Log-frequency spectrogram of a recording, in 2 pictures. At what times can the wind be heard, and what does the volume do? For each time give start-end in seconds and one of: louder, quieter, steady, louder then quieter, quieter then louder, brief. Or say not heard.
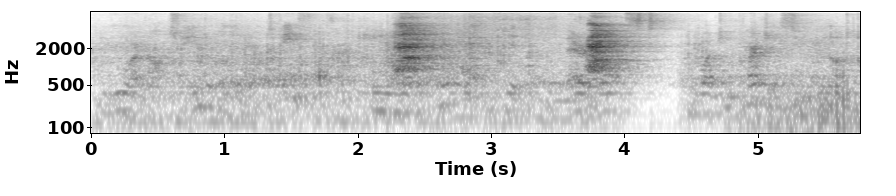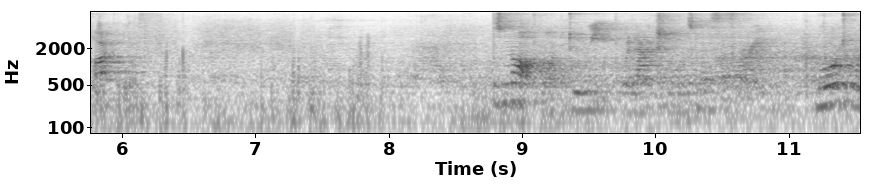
4.7-11.4 quieter.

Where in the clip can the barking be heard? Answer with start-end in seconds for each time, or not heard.
2.2-3.9.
